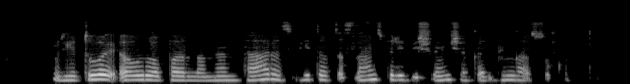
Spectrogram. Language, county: Lithuanian, Marijampolė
